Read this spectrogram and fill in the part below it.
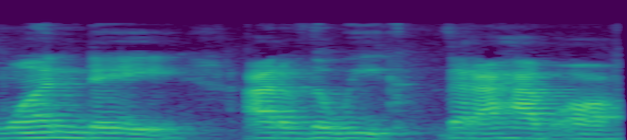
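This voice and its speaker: A woman speaks with a New York accent. Noticeable background noise and audible room echo surround her. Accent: New York (Bronx) English. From New York City (Bronx), Dominican-Honduran family. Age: 20s. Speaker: YouTuber. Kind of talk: casual chat.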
